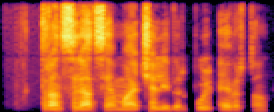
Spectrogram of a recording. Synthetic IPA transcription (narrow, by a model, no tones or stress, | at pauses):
t̪ɾant̪selʲat̪sijamajt͡ʃelʲiverpulʲevɛrt̪o̰n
